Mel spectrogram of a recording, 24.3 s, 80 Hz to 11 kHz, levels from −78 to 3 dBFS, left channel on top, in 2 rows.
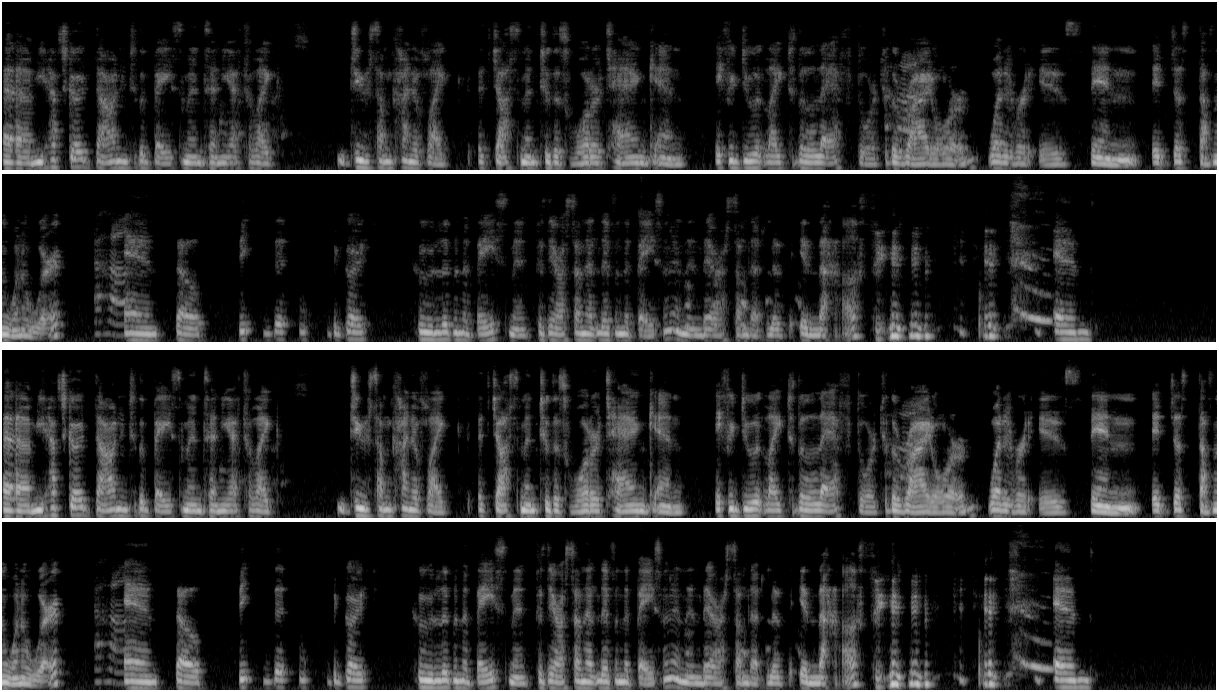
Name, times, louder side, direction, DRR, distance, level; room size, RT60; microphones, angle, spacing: voice 1, 0.0-2.7 3.4-4.4 4.8-6.8 7.1-12.7 13.4-14.1 14.5-15.8 16.3-21.4 21.7-22.3 22.7-23.1, right 3 dB, 35° right, 0.3 m, -28 dB
voice 2, 2.6-3.0 8.8-9.2 13.1-13.6 18.5-18.6 19.0-19.6 22.2-22.7, left 1 dB, 15° left, 0.6 m, -39 dB
2.5 x 2.3 x 2.7 m
head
